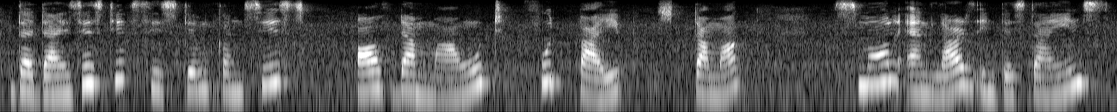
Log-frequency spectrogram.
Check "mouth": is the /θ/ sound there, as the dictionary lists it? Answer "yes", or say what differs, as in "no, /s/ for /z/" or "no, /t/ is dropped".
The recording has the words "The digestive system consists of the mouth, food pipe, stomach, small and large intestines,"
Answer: no, /t/ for /θ/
